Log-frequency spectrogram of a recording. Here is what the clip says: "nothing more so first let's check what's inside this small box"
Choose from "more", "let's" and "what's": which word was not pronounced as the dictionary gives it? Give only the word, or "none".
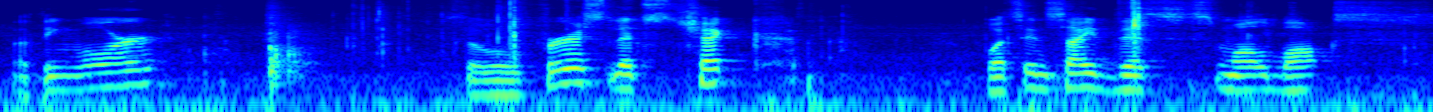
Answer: none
